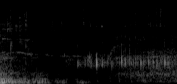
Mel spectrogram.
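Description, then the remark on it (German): Tea trickles into a cup, a quiet, bubbling pour with a few small drips and a rising gurgle as the cup fills. No one speaks. “Ich gieße mir den Tee ein, wie man hier hört”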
